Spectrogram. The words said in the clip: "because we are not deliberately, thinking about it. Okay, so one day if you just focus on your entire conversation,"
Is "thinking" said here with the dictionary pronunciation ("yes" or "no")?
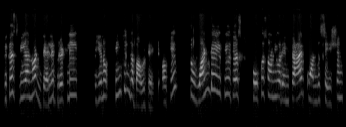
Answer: no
